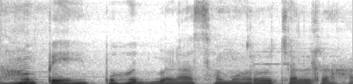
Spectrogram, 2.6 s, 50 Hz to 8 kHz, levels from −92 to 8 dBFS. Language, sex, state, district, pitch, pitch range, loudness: Hindi, male, Bihar, Patna, 135 Hz, 130-150 Hz, -19 LUFS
